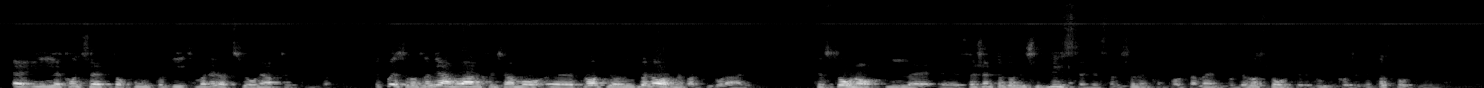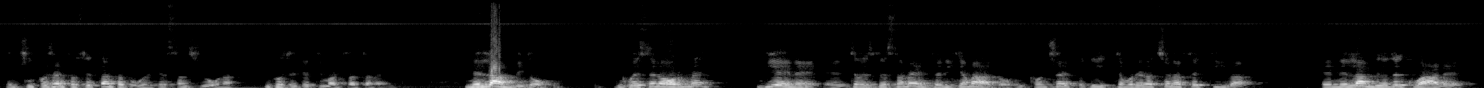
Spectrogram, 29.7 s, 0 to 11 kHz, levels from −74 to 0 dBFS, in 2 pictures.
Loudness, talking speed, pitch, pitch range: -20 LUFS, 130 wpm, 165 Hz, 145-190 Hz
